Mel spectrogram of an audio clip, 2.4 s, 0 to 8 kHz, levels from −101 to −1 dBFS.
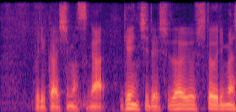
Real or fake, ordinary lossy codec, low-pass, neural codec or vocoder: real; none; 7.2 kHz; none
